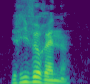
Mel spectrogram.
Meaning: feminine singular of riverain
- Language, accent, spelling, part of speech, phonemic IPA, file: French, France, riveraine, adjective, /ʁi.vʁɛn/, LL-Q150 (fra)-riveraine.wav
